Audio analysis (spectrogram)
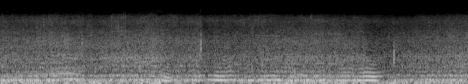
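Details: Many honey bees buzzing while fending off an attacking great black wasp near their hive, a continuous low hum whose pitch wobbles and shifts as individual bees fly close, steady and loud throughout.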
